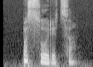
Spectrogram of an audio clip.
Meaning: 1. to quarrel, to fall out (with) 2. passive of поссо́рить (possóritʹ)
- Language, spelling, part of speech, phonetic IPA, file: Russian, поссориться, verb, [pɐˈsːorʲɪt͡sə], Ru-поссориться.ogg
